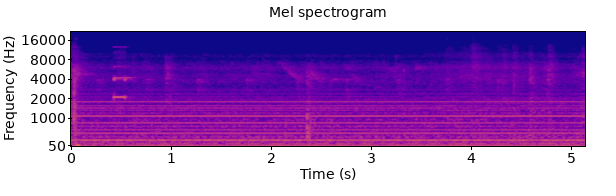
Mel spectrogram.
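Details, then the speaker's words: Restored 1937 RCA Victor 85T1 tube radio powered up via variac: steady low hum with a ladder of even tones through the speaker; tube voltages correct, source suspected in the preamplifier or audio output stage, not yet confirmed. Audio hum. "nós temos um problema no áudio esse problema Esse ruído que tá sendo gerado pode ser um problema relacionado ao pré-amplificador ou pode ser relacionado à saída de áudio"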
